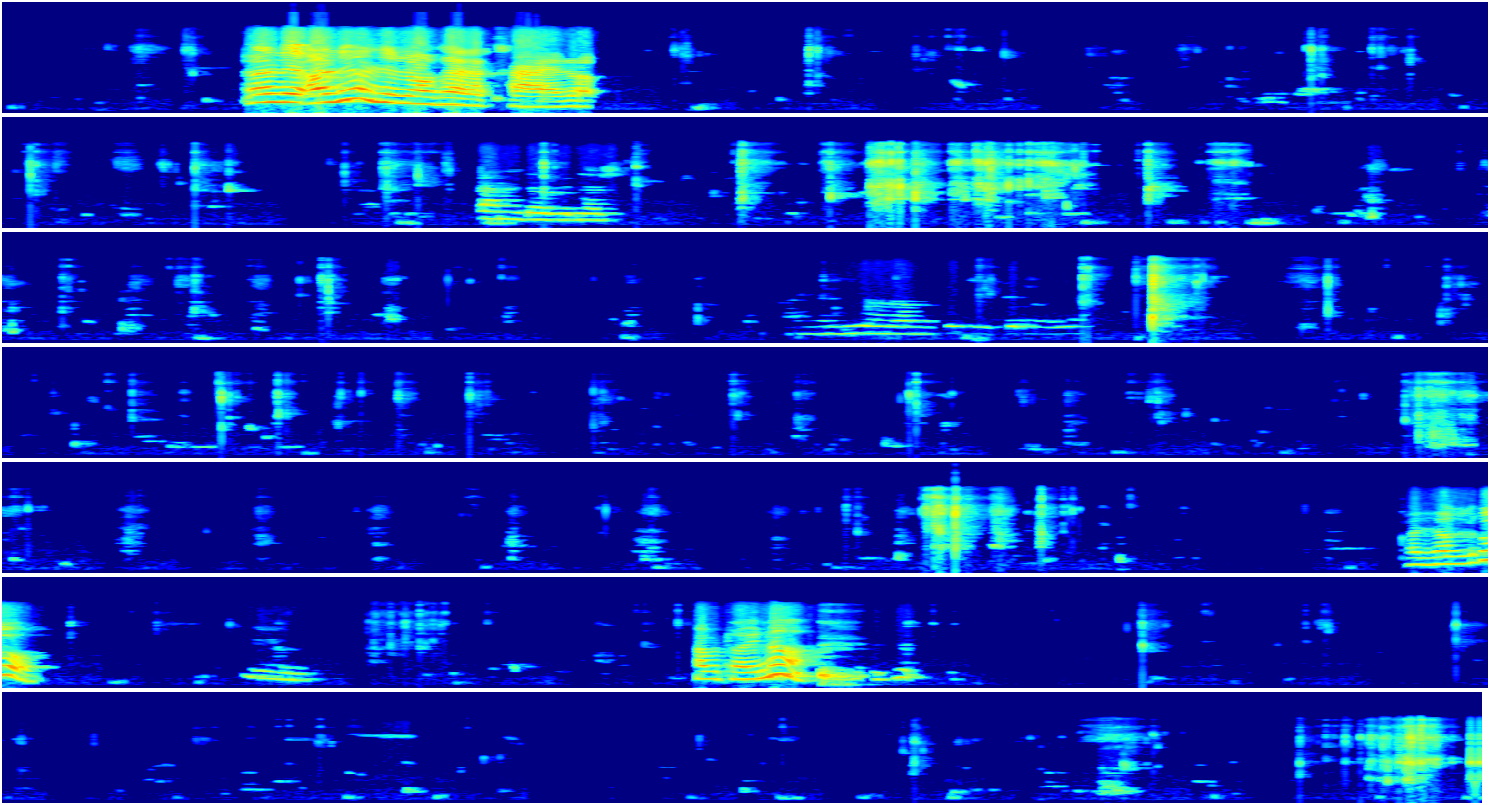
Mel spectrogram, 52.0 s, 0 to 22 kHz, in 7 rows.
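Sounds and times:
moist chewing clicks: 0:00.4 - 0:01.2, 0:03.0 - 0:36.8, 0:37.4 - 0:40.6, 0:41.8 - 0:51.9
crunching of crisp shell: 0:10.6 - 0:17.5, 0:20.3 - 0:35.5, 0:39.0 - 0:40.6, 0:48.1 - 0:51.9
mouth clicks: 0:29.0 - 0:35.5, 0:48.0 - 0:51.9.

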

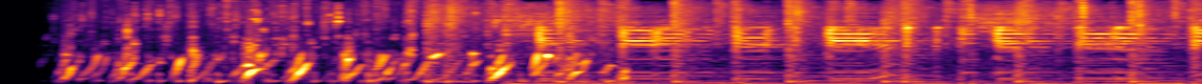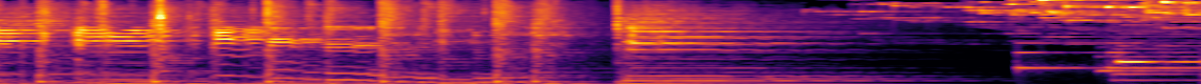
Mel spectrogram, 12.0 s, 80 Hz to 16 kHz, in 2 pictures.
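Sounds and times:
water boiling in a saucepan: 0:00.2 - 0:03.2.

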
